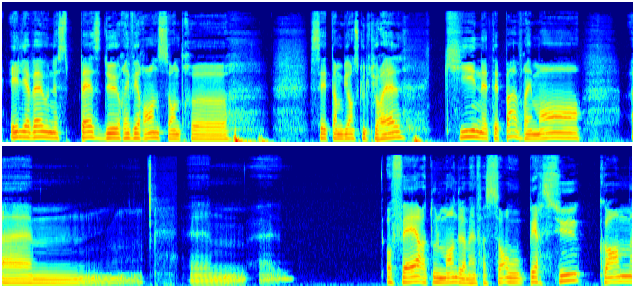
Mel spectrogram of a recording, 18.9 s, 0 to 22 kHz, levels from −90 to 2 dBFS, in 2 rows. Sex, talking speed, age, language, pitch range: male, 100 wpm, 30-49, Italian, 115-155 Hz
